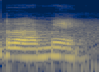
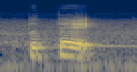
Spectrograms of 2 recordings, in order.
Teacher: perubahan ini terjadi pada bunyi vokal rangkap ai ke vokal tunggal eh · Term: monoftongisasi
